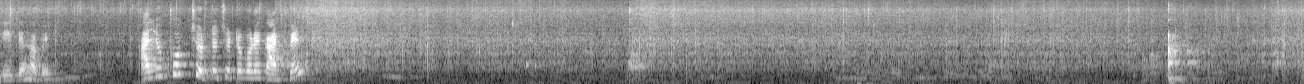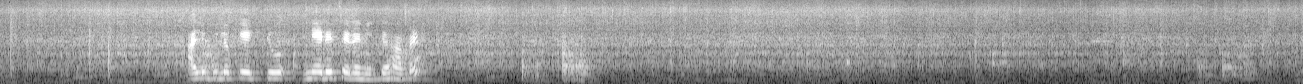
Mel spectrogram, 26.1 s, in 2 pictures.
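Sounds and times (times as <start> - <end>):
potatoes sizzling in oil: 0.0 - 26.0
spatula knocking on pan: 11.7 - 12.1.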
